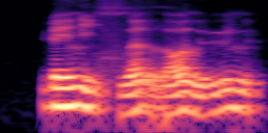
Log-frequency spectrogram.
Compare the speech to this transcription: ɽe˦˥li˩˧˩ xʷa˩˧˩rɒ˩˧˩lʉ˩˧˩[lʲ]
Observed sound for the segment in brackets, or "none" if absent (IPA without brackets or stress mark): l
